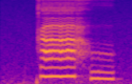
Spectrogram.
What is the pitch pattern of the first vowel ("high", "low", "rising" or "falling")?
high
